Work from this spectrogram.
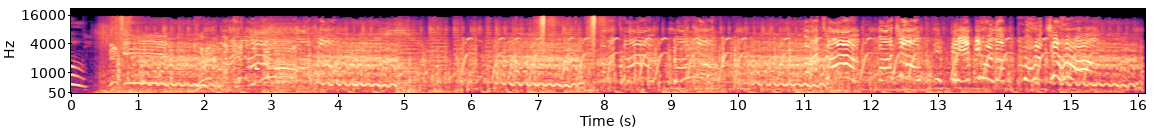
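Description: Cartoon horses neigh and whinny repeatedly over a dense, loud musical backdrop, with rising and falling whinnies throughout.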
